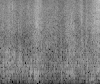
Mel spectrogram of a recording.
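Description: Faint rustling of a padded horse blanket being folded and handled, with a few soft knocks.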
